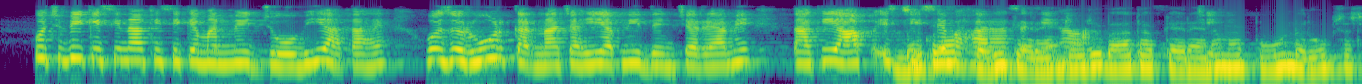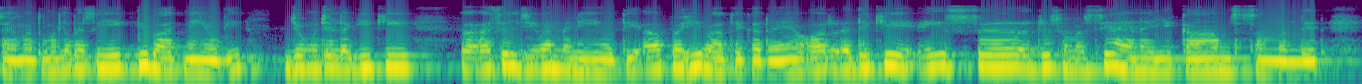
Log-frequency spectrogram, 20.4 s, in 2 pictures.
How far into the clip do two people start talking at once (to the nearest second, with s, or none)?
7 s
